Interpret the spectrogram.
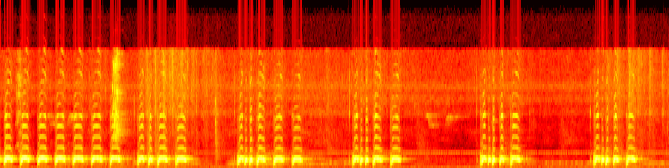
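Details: Local zebra dove with a crystal-clear voice, played to prompt captive doves to sing: rapid series of staccato coo notes in bursts, each phrase closing with a longer note, repeated roughly every one and a half seconds.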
